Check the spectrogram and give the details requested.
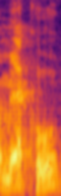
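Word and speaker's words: Macron: just এক বছর পরে এই ইম্যানুয়েল ম্যাক্রোকে বা ম্যাখো বলে ম্যাক উচ্চারণ করে তো তাকে কিন্তু ফ্রান্সের জনগণ বিপুল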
